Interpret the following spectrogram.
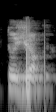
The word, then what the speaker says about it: toujours: It is not English J. It is J. Okay. Toujours. If I had no reason to make a sound for H along with the J, then I would not include in pronunciation.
